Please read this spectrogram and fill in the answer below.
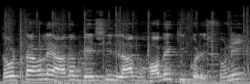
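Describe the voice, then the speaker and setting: A man's voice: sits high, fast talker, faint music behind, natural voice. A man voicing a sly, meddling elder-brother figure who gives crooked advice in a prodding, persuasive way in a cartoon. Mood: scheming. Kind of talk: moral-story cartoon voice acting.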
